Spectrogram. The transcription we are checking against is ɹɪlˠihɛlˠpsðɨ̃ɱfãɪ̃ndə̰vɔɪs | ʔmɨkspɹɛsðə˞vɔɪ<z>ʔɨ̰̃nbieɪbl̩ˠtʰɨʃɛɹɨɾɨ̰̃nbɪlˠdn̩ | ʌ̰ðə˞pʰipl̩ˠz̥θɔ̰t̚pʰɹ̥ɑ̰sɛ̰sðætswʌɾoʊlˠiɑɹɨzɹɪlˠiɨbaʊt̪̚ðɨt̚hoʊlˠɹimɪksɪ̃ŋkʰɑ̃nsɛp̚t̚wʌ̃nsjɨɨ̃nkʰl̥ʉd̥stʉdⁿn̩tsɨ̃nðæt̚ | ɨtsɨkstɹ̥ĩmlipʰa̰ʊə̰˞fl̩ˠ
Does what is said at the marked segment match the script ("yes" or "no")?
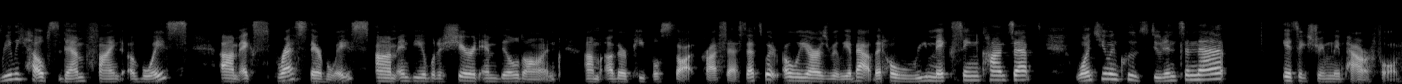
no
